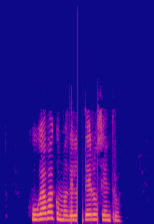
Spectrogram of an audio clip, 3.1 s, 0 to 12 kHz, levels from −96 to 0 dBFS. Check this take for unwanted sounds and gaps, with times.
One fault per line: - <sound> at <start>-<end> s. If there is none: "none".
- dropout at 1.5-1.7 s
